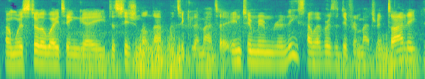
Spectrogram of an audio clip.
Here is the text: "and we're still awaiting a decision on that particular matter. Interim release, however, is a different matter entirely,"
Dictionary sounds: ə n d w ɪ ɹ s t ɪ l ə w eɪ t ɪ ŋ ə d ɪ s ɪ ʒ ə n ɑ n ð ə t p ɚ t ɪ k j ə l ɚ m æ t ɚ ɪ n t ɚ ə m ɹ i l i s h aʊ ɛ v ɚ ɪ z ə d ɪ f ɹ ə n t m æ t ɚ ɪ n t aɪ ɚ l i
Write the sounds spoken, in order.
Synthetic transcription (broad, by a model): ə n w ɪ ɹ s t ɪ l ə w eɪ t ɪ ŋ ə d ɪ s ɪ ʒ ə n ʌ n ð ə t p ɚ t ɪ k j l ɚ m æ t ɚ ɪ n t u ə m ɹ i l i s h aʊ ɛ v ɚ ɪ z ə d ɪ f ɹ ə n m æ t ɚ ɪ n t aɪ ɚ l i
